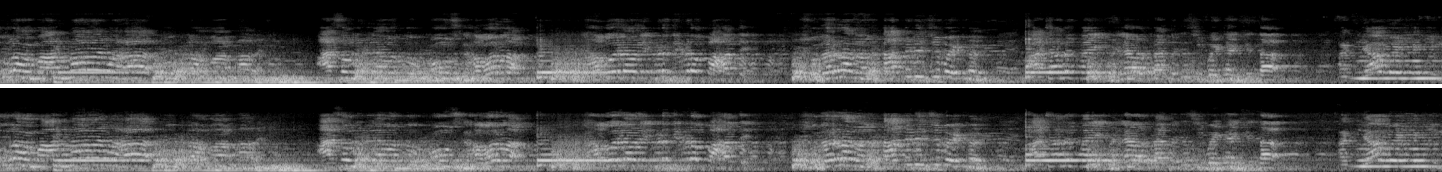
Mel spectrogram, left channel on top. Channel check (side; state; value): both; normal; correlation 0.45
